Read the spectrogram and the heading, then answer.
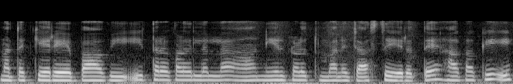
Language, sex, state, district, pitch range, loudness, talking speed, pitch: Kannada, female, Karnataka, Raichur, 185-200 Hz, -14 LUFS, 115 wpm, 195 Hz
